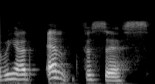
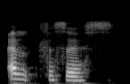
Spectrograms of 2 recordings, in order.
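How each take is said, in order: First: Said in the usual way. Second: Emphasis said slowly and clearly, every syllable laid out; careful teacher pronunciation of Emphasis; slow model word. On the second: Shown as a demonstration.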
